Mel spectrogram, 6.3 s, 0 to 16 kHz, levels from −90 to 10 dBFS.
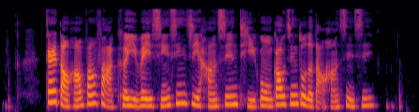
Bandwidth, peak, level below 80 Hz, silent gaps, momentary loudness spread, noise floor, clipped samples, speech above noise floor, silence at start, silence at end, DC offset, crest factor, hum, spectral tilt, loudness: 11.5 kHz; -2 dBFS; -72 dBFS; none; 10 LU; -57 dBFS; under 0.1%; 37 dB; 0.7 s; 0.7 s; under 0.1%; 20 dB; none; -4 dB/octave; -20 LUFS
